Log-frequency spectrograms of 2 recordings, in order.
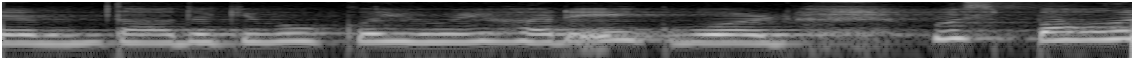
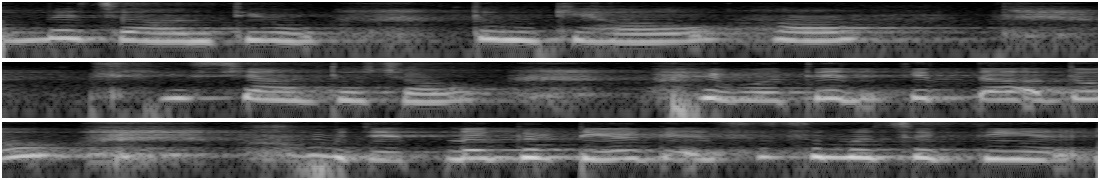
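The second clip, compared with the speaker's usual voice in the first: plain reading voice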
